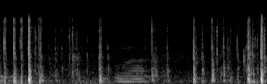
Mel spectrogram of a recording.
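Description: Keys clatter on a computer keyboard in quick uneven bursts of typing with a short pause in the middle, while a person talks over the tapping.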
